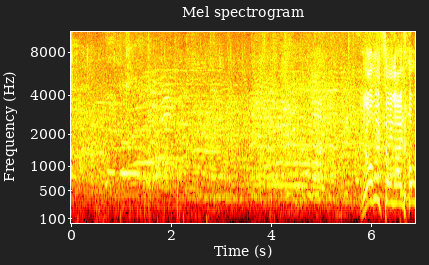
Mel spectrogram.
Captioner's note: crowd chatter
